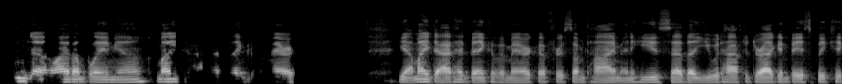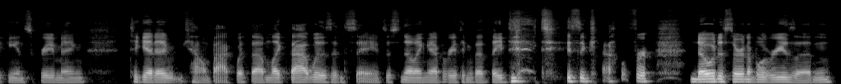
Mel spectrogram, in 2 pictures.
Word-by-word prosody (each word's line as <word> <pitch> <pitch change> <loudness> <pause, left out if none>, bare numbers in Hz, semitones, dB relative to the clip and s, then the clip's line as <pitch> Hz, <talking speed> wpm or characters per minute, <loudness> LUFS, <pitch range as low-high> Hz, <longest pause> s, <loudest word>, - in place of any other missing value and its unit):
No, 135 -5 +1 0.2
I 120 - +4
don't 120 -2 +2
blame 115 +1 -1
you. 115 +3 -4
My 125 0 +3
dad 125 - -2 0.3
had - - -12
Bank 110 0 -8
of - - -27 0.2
America. 105 +1 -2 1.0
Yeah, 110 -4 +1
my 125 +1 +4
dad 105 -1 +2
had 115 -2 -4
Bank 105 0 0
of 105 - -7
America 100 0 -3
for 105 - -7
some 105 0 -4
time, 105 -1 -2
and 95 +1 -6
he 110 0 -4
said 105 0 0
that 105 -1 +2
you 105 +1 -6
would 110 - -3
have 105 -1 0
to - - -10
drag 105 0 +3
him 105 - -3
basically 105 0 -2
kicking 105 -1 -7
and 100 0 -9
screaming 100 0 -6 0.4
to - - -4
get 105 -2 +5
an 105 0 +2
account - - -8
back - - -4
with 100 +1 -4
them. 100 +1 0
Like, 105 0 0
that 105 0 +4
was 105 -1 0
insane, 105 -1 -6
just 105 +1 -9
knowing 105 -1 +1
everything 105 +1 -4
that 100 -1 -3
they 105 0 +2
did 150 - +1
to - - -1
his 150 0 +3
account 140 -1 -2
for 135 -2 +2 0.4
no 125 +1 +10
discernible 120 -3 +4
reason. 105 0 0
105 Hz, 210 wpm, -24 LUFS, 105-115 Hz, 1.0 s, no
